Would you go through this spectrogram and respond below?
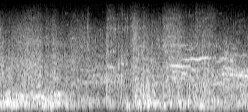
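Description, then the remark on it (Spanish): A large luminous disc falls and crashes onto the metal stage structures, filling the air with a loud, sustained roar of clattering, rumbling debris, with faint high metallic squeals near the end. “Joan acciona la palanca haciendo que el gran disco luminoso golpee las estructuras del escenario. Omar salta del disco a la estructura metálica. El disco cae.”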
